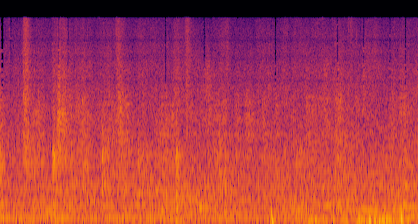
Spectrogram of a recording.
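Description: Footsteps shuffle as people crowd out of a lift.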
